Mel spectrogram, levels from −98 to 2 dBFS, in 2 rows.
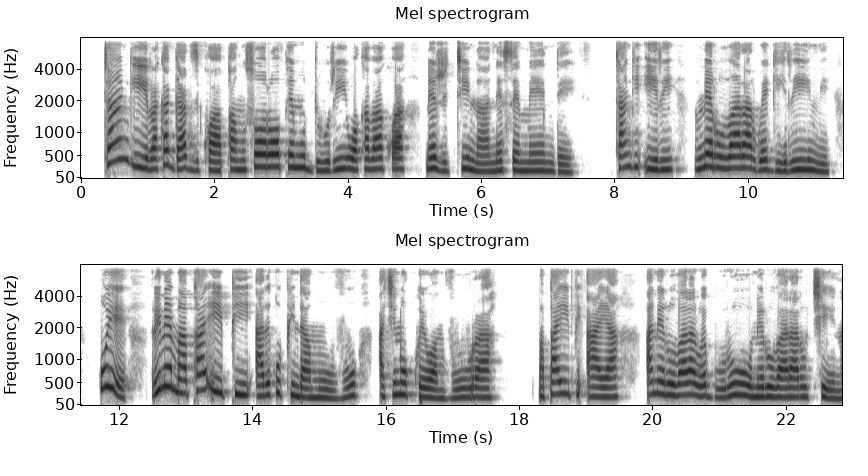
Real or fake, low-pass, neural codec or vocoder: real; 7.2 kHz; none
